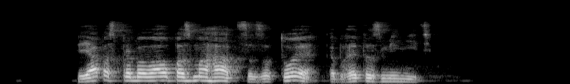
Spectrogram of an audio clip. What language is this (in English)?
Belarusian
